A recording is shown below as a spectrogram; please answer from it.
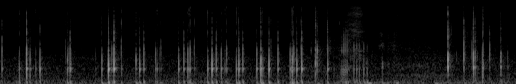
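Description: Long nails tap rapidly on the black glass touchscreen of a thin, flat iPad held tilted, producing quick, dry clicks with a faint ring around 800 Hz. The taps come in uneven bursts, with a brief scratchy swipe midway.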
